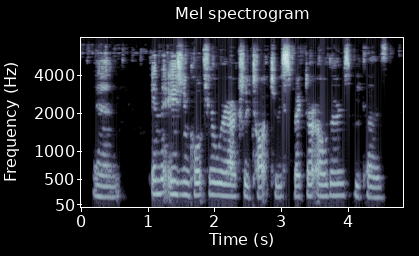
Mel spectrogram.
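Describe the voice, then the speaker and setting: This speaker has an American accent and fairly even intonation. The pace is moderate. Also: woman. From US. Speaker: student. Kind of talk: oral presentation. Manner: halting.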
